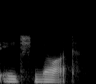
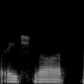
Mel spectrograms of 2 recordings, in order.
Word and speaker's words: H naught: It'll be written as H sub 0 or H naught is the way it's pronounced. The subscript 0 is pronounced naught, so H naught, null hypothesis.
